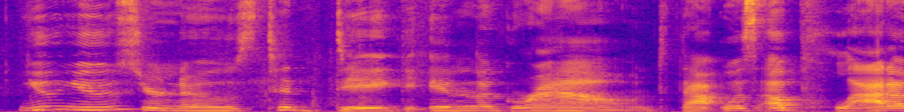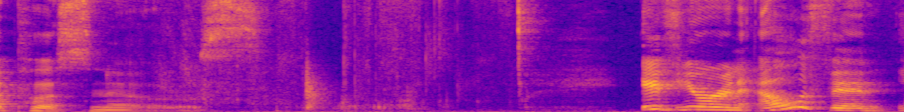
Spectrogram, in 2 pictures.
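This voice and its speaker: A woman teacher reading a picture book aloud to young children, talking through each step with expressive, sing-song questions. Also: a little high. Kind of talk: children's read-aloud lesson.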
